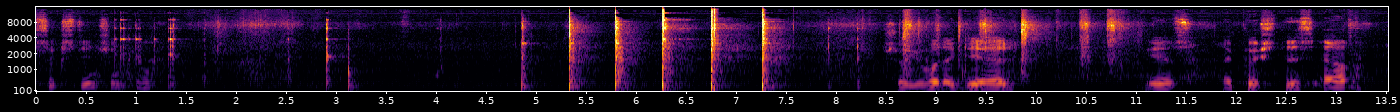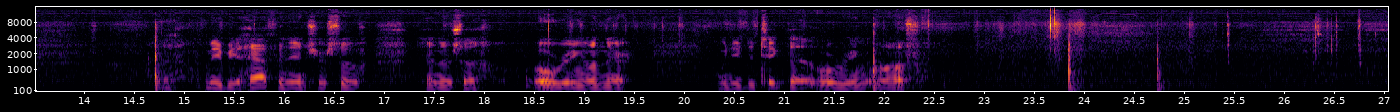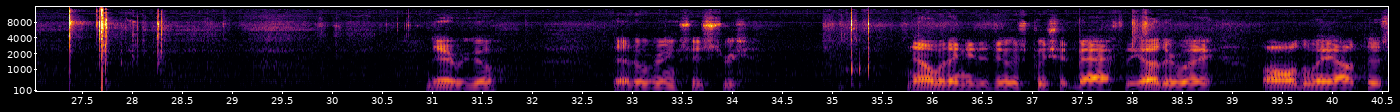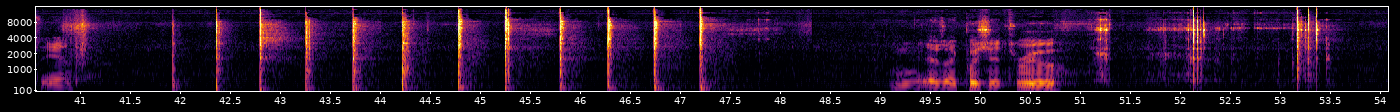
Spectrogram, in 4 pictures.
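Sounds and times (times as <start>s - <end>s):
hammer striking metal shaft: 42.4s - 47.4s.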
